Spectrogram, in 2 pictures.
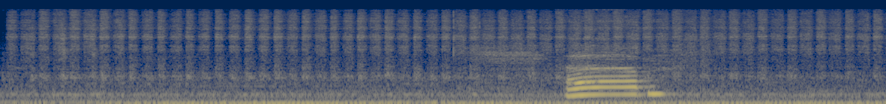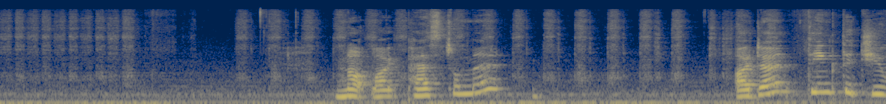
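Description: A pastel pencil scratches softly on paper.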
